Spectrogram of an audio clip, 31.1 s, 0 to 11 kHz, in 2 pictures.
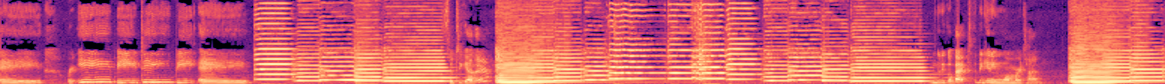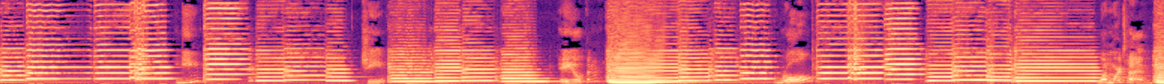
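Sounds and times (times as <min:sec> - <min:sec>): solo fiddle playing: 0:03.4 - 0:12.5, 0:14.2 - 0:31.0.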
